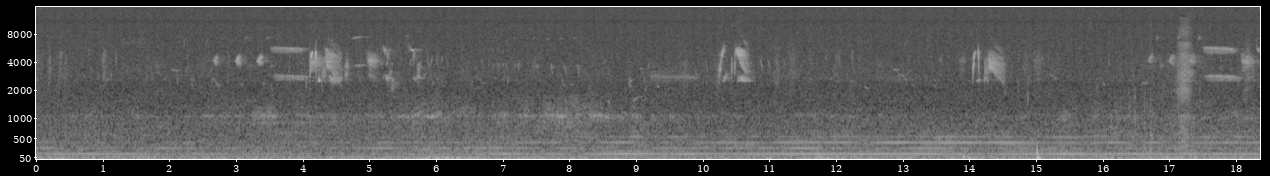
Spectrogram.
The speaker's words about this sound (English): There's also some barn swallows going by here.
